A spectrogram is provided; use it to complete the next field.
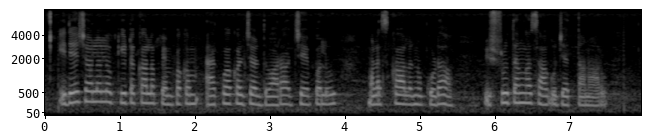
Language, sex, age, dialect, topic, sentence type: Telugu, female, 18-24, Central/Coastal, agriculture, statement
